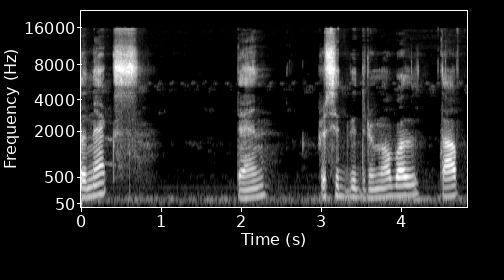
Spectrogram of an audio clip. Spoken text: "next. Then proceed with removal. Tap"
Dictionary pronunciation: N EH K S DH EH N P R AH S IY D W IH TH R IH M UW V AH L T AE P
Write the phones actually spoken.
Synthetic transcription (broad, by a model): N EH K S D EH N P R AH S IY D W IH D R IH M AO B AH L T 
